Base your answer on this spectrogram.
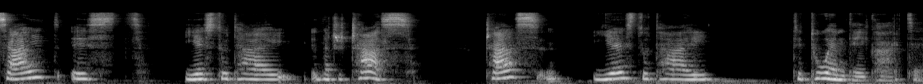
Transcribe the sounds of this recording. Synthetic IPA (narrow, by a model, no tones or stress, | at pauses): sajt̪ɪst | jɛsttːut̪ʰajnat͡ʃɨt͡ʂas | t͡ʃas | jɛst̪ːut̪ʰaj | t̪ʰɨt̪uɛmt̪ʰɛjkʰaɾt̪ʰɨ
